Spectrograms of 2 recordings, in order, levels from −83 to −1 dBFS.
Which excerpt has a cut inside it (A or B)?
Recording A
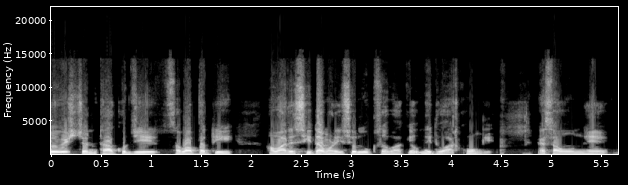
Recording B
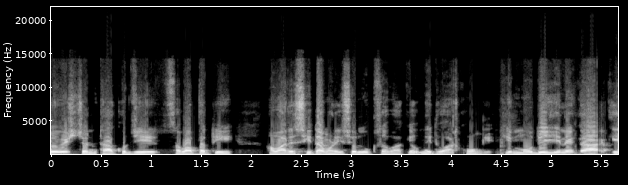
B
